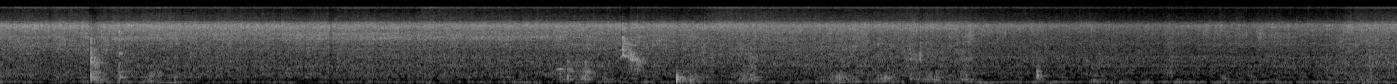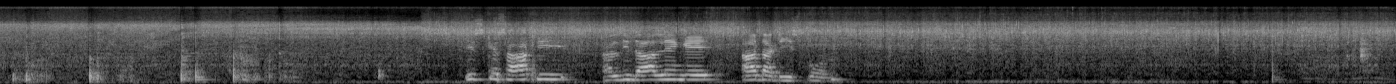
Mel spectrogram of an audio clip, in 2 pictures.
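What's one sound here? Food sizzles steadily in hot oil.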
